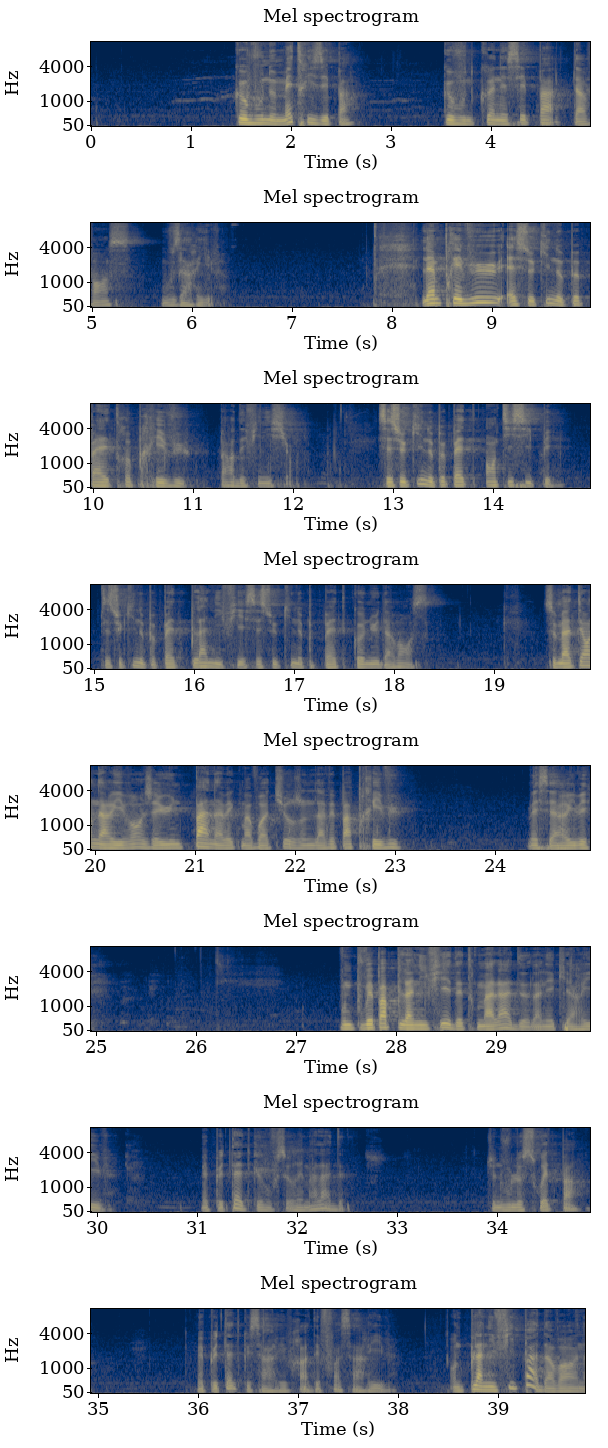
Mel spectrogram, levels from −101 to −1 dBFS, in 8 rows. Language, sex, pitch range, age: French, male, 105-130 Hz, 20-39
